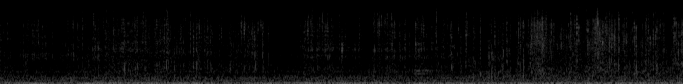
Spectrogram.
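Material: Plastic film.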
